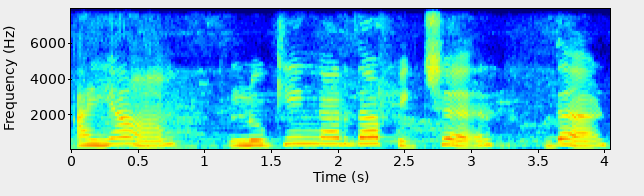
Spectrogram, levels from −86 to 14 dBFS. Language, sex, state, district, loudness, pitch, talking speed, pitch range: English, female, Andhra Pradesh, Sri Satya Sai, -16 LUFS, 280 Hz, 120 wpm, 255-345 Hz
